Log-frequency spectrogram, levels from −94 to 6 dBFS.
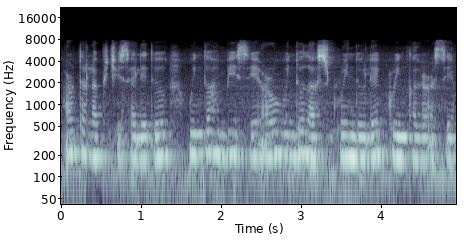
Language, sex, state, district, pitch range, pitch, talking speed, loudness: Nagamese, female, Nagaland, Dimapur, 180-195 Hz, 185 Hz, 240 wpm, -16 LUFS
